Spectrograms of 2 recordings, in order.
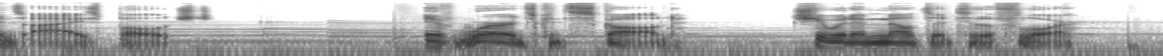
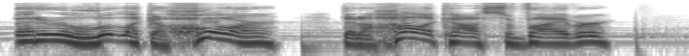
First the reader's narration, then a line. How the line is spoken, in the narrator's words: snapped back acidly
